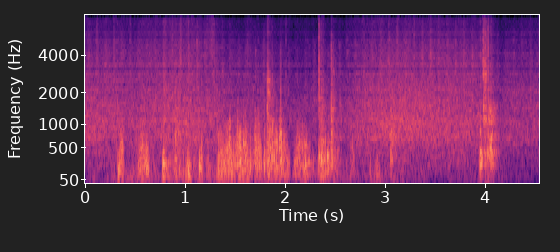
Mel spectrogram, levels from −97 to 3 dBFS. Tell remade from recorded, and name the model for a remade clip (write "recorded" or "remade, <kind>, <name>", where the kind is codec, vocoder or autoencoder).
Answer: remade, codec, DAC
